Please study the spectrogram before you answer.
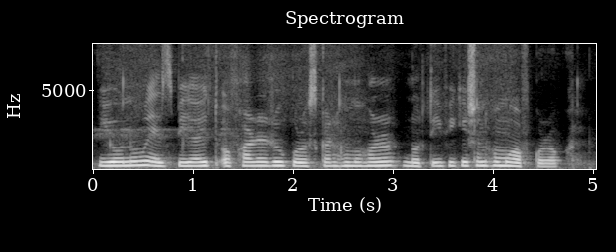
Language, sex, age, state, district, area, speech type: Assamese, female, 30-45, Assam, Morigaon, rural, read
